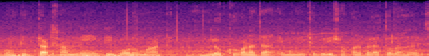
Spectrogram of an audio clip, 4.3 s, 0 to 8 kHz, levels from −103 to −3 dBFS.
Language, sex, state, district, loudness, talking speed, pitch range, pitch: Bengali, male, West Bengal, Jhargram, -21 LUFS, 250 wpm, 120-135 Hz, 125 Hz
